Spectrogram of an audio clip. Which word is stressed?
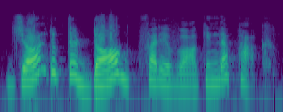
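dog. The stress falls on the word dog. It was the dog that he took. "if you give stress on dog"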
